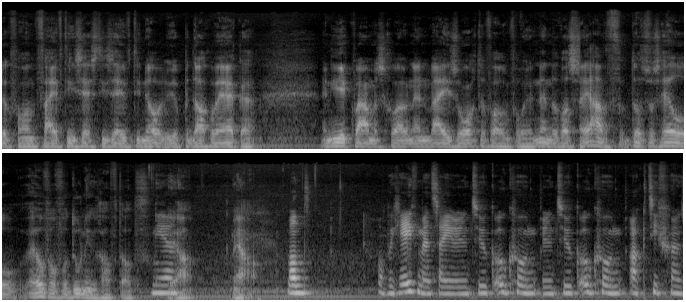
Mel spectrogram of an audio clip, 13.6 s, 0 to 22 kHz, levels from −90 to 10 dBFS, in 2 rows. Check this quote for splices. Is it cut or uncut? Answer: cut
